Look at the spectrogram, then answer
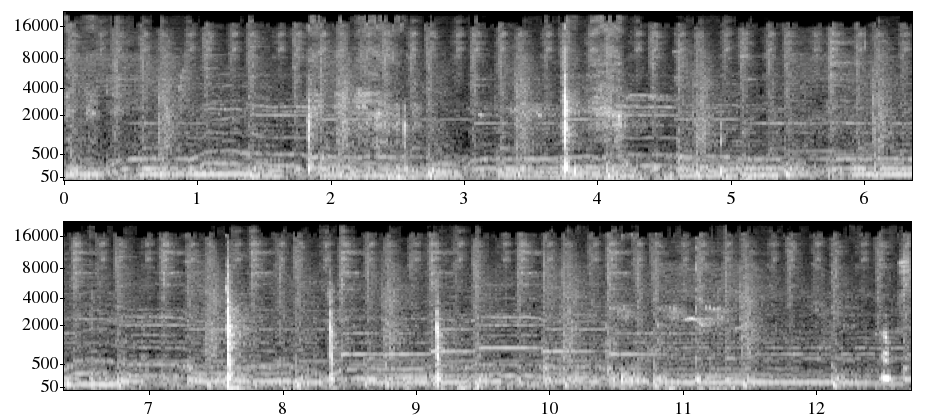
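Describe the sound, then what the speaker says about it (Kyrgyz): Cabbage being chopped with a knife for a salad: a steady run of crisp, close knocks against a cutting board, some sharper than others, with soft music playing beneath. "Капустаны да майдалап турайбыз."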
